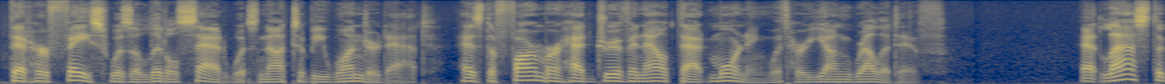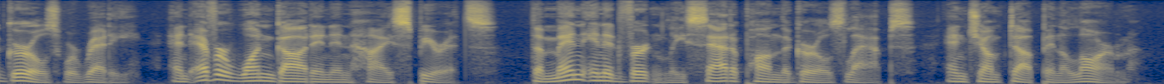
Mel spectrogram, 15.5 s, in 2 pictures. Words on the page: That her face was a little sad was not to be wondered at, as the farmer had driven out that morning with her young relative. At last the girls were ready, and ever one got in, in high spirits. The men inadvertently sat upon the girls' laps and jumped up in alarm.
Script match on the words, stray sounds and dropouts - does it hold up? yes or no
no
